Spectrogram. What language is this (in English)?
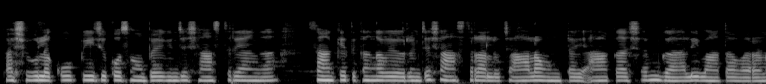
Telugu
